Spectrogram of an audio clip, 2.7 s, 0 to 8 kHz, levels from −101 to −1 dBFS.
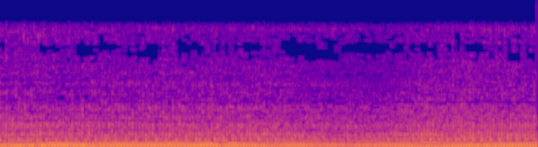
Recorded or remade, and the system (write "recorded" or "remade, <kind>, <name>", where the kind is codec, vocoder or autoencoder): recorded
